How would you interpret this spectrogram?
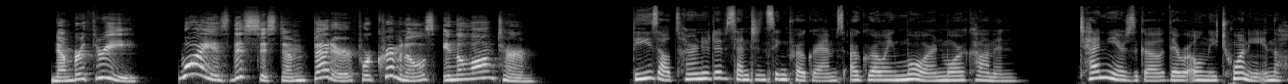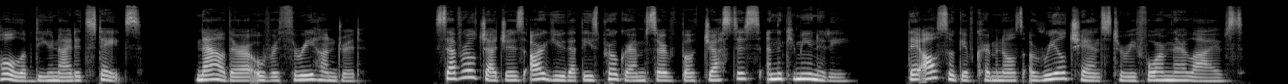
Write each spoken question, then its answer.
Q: Why is this system better for criminals in the long term?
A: The answer is it gives them a chance to reform their lives.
